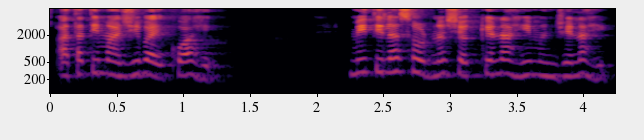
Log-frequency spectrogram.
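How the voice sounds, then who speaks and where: A woman reading a story aloud and voicing a jealous, quick-tempered young husband who blusters irritably. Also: high-pitched, fairly even intonation, close to an everyday voice. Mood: irritated.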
